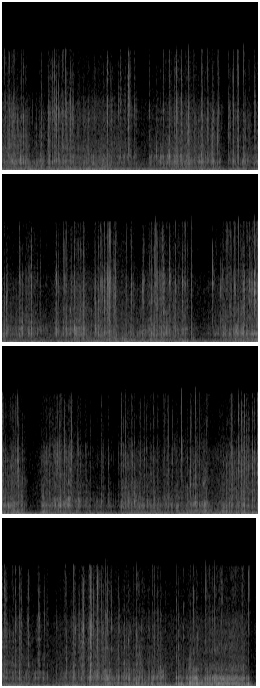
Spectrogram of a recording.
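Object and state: Beaded fabric bag.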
